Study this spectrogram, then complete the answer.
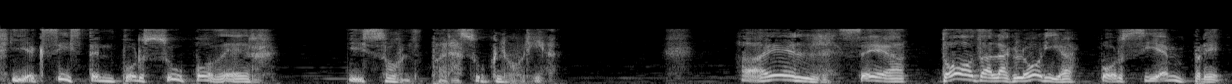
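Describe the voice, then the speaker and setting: A man giving a dramatized Bible narration as solemn, emphatic oratory with deliberate dramatic pauses. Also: a little high, sing-song, gravelly, husky. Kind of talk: dramatized scripture narration, preaching a letter aloud. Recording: dull recording with music behind. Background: background music.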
